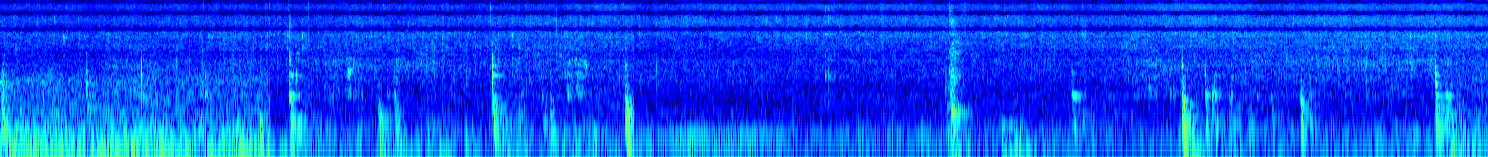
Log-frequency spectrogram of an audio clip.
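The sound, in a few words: vegetables frying and being stirred in a pan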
